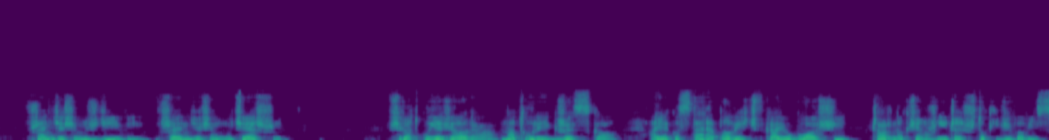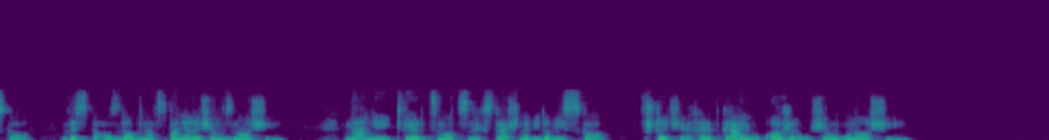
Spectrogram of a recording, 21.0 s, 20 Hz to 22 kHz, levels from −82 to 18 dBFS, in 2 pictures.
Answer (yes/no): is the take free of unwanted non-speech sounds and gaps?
yes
